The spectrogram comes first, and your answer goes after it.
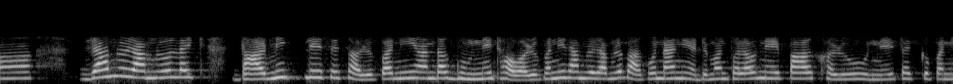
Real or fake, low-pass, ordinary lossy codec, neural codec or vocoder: real; 3.6 kHz; none; none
